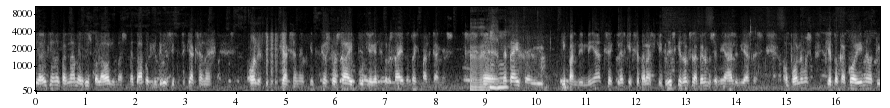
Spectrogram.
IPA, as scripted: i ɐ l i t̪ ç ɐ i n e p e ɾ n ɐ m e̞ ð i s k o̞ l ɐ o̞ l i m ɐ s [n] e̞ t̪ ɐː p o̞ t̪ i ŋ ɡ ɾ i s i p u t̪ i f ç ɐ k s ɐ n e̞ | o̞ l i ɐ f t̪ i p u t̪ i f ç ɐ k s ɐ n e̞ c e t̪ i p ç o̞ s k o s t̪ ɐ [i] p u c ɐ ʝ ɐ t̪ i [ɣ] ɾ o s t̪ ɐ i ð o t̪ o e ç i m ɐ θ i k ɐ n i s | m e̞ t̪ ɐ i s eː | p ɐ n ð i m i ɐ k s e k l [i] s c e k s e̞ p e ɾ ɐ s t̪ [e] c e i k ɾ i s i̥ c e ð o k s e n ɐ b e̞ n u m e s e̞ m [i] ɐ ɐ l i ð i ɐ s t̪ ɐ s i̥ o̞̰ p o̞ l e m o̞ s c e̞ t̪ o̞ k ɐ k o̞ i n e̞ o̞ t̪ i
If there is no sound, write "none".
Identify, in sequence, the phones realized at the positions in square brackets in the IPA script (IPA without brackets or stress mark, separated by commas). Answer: m, i, ɣ, e, i, i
